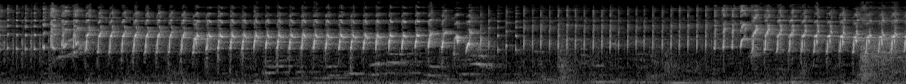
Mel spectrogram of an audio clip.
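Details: Lovebird singing a konslet-style master song for birds that will not sing: dense, rattling high chatter in long bursts, breaking off briefly twice before resuming at full speed.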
